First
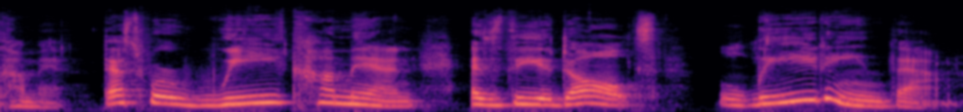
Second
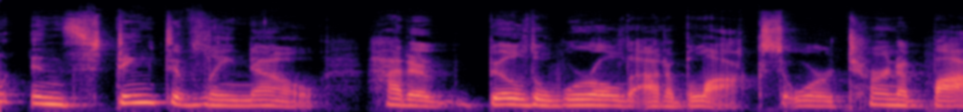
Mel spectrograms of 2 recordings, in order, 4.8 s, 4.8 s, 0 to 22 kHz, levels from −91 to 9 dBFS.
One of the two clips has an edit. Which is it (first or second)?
second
